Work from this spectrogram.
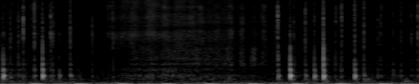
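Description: Long nails scratch and tap the front cover of a blue Mockingjay hardcover book held upright, a solid book with a glossy paper dust jacket. Soft, dry scratching runs under irregular sharp taps, with brief low clicks that die away quickly.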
